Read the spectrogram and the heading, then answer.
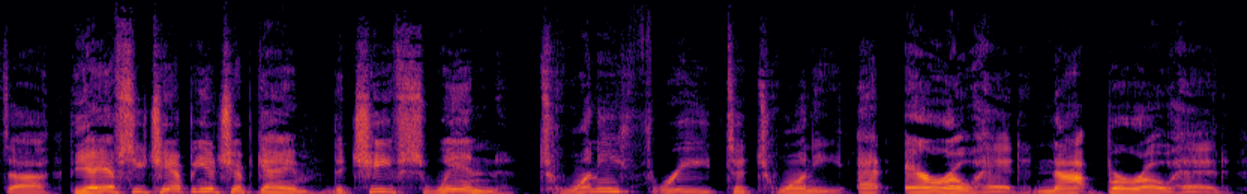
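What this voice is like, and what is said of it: Hoarse, unclear voice. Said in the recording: “I lost my voice, so I'm not sounding too clear this week”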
